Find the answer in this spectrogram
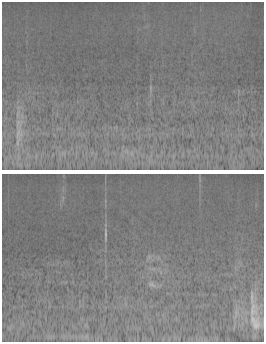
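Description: Breadcrumbed chicken cutlets deep-frying in hot oil: a steady sizzle with scattered small crackles and one sharper pop about four and a half seconds in.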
